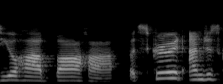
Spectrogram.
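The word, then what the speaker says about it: Yhwach: So this week's chapter we get the backstory of yua Bach at least that's what I was calling him turns out the way you say his name is yua Baja but screw it I'm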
